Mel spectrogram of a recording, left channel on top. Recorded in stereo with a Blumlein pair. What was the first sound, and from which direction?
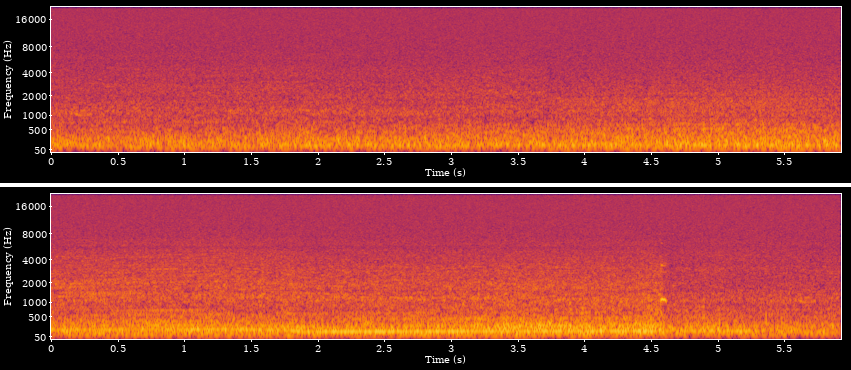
Only background noise.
